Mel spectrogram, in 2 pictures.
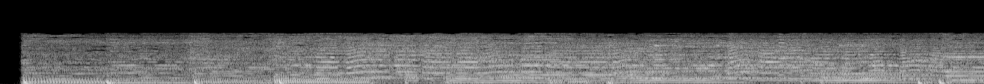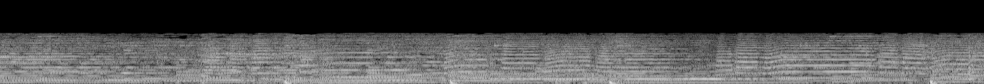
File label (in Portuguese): Romântico M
